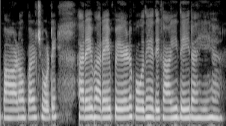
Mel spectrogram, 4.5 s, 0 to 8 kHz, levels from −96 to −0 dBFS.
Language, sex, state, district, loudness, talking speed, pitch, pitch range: Hindi, female, Uttar Pradesh, Muzaffarnagar, -19 LUFS, 120 wpm, 210 Hz, 205-215 Hz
